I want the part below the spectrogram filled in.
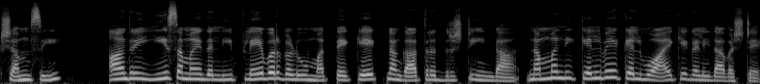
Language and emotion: Kannada, sad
